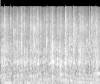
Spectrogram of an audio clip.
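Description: Group of people applauding: many hands clapping at once in a steady, dense patter.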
